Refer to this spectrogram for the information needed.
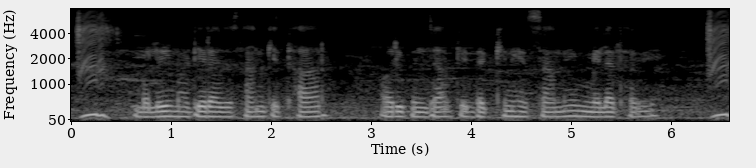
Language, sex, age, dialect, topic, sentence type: Bhojpuri, male, 31-35, Northern, agriculture, statement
